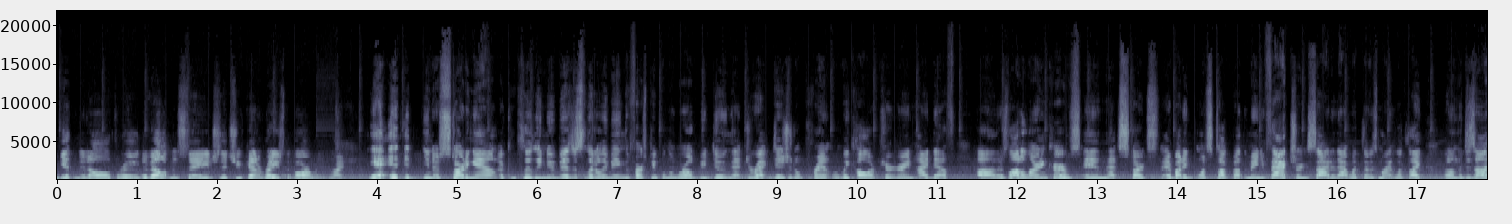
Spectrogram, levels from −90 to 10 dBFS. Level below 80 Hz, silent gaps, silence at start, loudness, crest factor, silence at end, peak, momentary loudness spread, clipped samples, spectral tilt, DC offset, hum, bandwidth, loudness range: -46 dBFS; none; 0 s; -22 LUFS; 18 dB; 0 s; -4 dBFS; 8 LU; under 0.1%; -5 dB/octave; under 0.1%; none; 17 kHz; 3 LU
